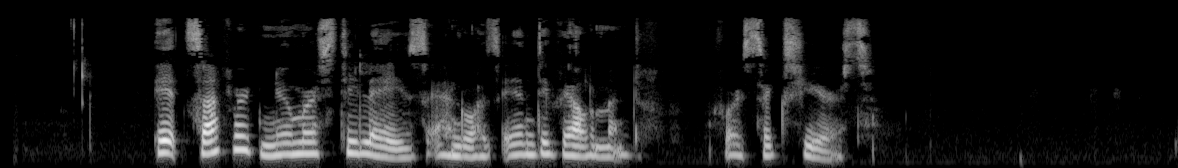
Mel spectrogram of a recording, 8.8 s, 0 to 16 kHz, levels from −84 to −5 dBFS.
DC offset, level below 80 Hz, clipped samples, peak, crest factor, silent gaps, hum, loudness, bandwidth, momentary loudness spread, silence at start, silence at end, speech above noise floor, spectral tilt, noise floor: under 0.1%; -74 dBFS; under 0.1%; -4 dBFS; 22 dB; none; none; -24 LUFS; 11.5 kHz; 17 LU; 1.15 s; 2.35 s; 49 dB; -5 dB/octave; -73 dBFS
